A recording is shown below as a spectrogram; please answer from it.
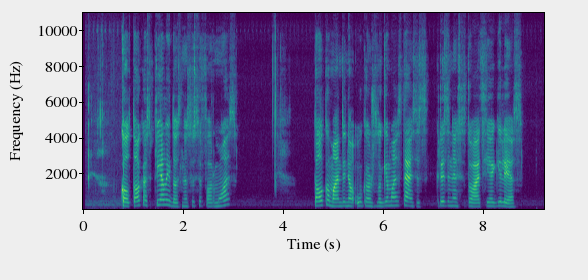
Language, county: Lithuanian, Kaunas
